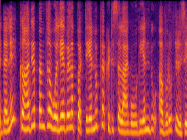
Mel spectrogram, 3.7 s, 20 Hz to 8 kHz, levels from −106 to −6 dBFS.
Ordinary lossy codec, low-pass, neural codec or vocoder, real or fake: none; none; codec, 16 kHz, 0.8 kbps, ZipCodec; fake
